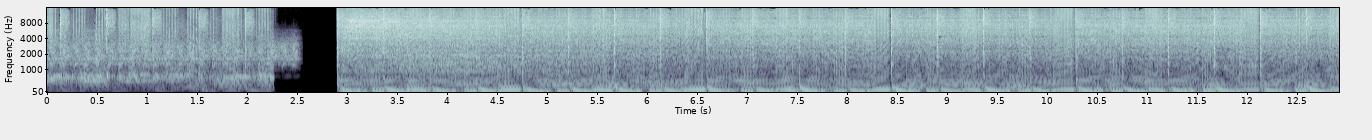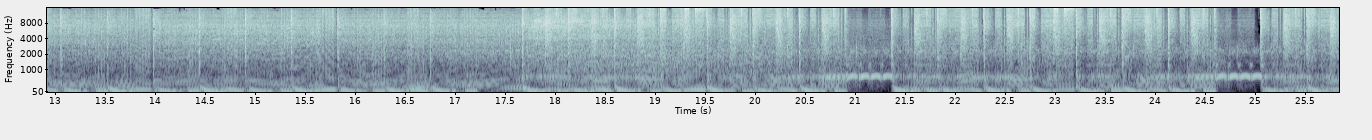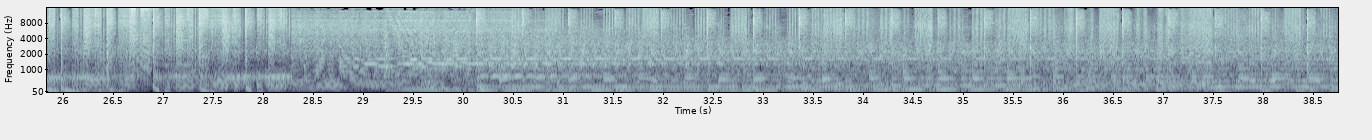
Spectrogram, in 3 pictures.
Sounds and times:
Techno: 0.0s - 2.3s, 2.9s - 38.7s.

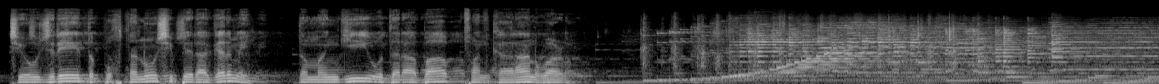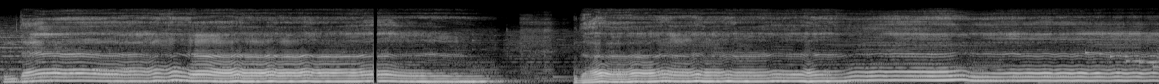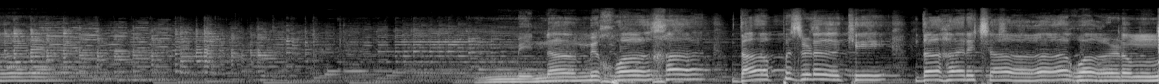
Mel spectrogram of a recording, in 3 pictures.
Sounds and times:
Speech: 0.0s - 5.9s
Music: 2.4s - 34.7s.

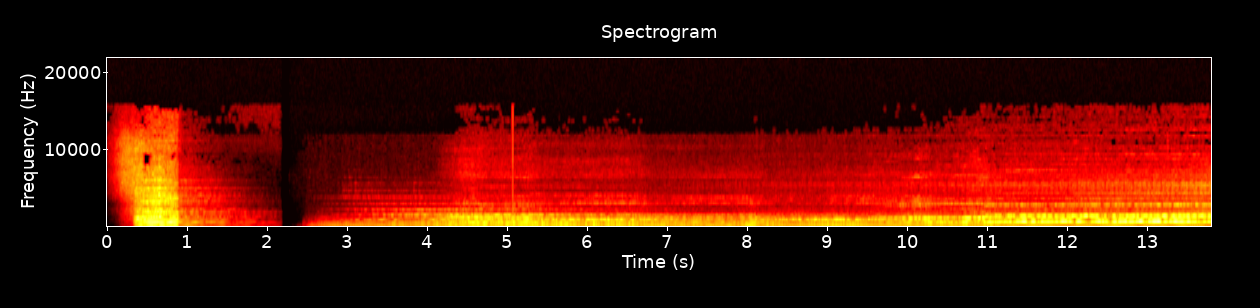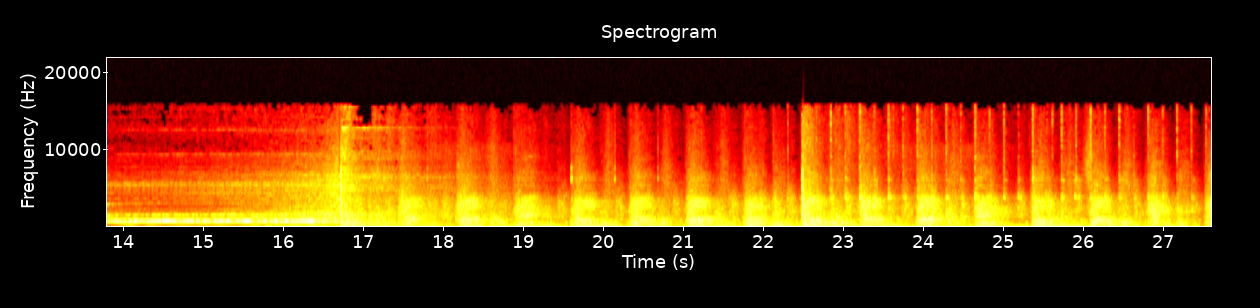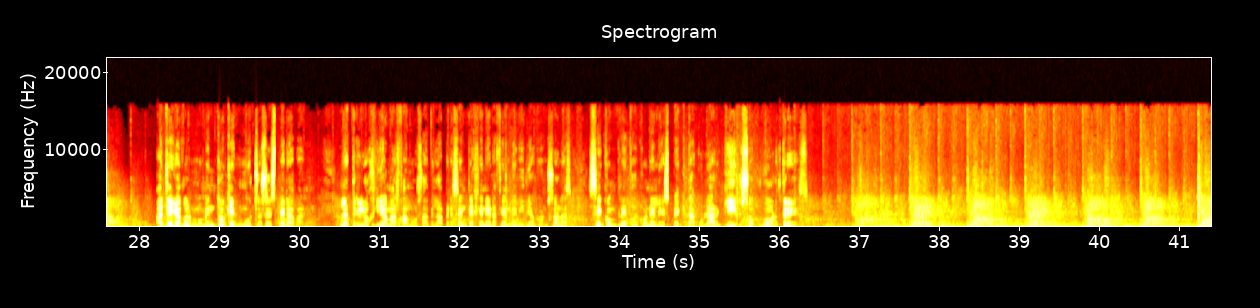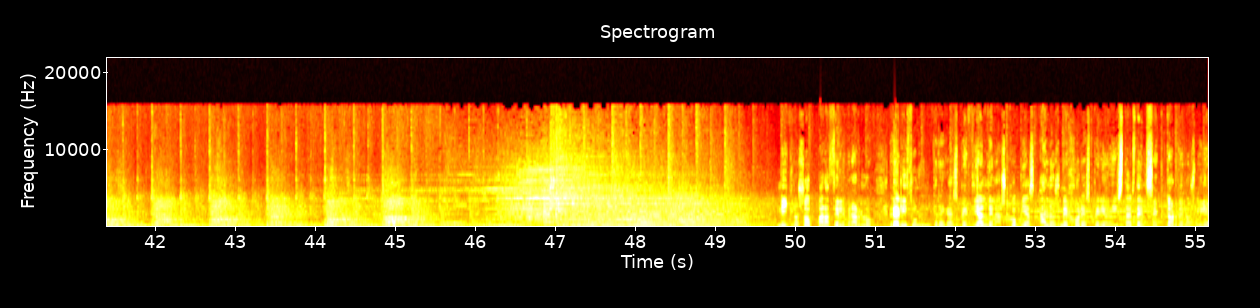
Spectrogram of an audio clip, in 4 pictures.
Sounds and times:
Music: 0.0s - 55.1s
Speech: 28.2s - 36.4s, 49.8s - 55.1s.

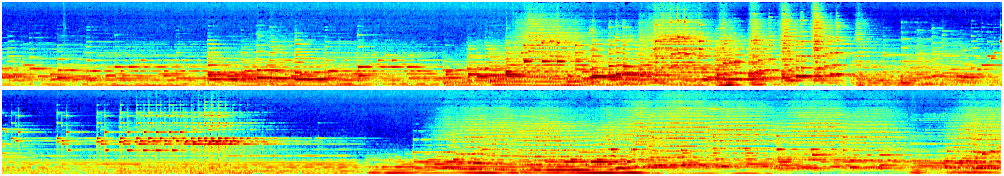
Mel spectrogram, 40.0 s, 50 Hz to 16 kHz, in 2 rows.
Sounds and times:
Piano: 0.0s - 39.9s.

